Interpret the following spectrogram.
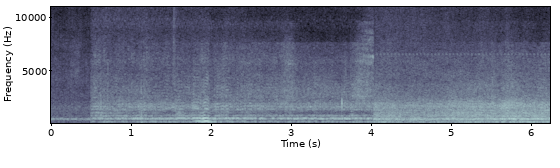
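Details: Colony of Japanese honeybees (Apis cerana japonica) at a box hive during a honey harvest in Kyoto, Japan. A strong, even hum with clear stacked tones swells in, then blurs into a broader rushing drone midway.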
